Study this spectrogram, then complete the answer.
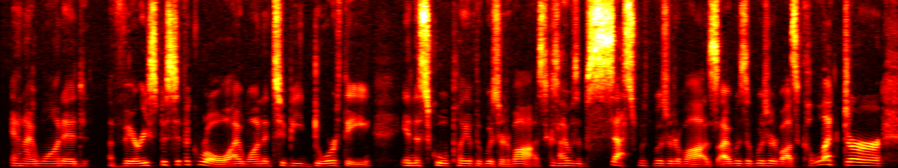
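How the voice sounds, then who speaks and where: On a very clean recording with a silent background, the voice speaks with a Californian accent, ordinary pitch variation and hardly any pauses. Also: woman, very deep, low pitch for a woman. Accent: General American (Californian). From Northern California (Sacramento). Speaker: communications coach and former TV journalist. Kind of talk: interview conversation.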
